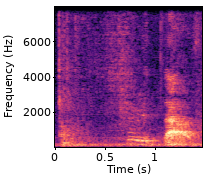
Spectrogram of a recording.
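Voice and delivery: breathy whisper, drawn out slowly. Real, not acted. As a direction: let it out on a slow whisper. Disgusted aside after complaint.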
